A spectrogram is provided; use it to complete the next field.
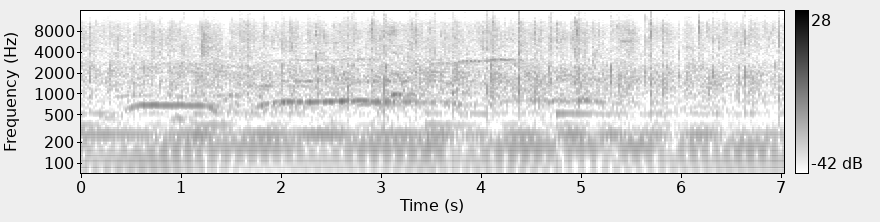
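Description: audience clapping in praise

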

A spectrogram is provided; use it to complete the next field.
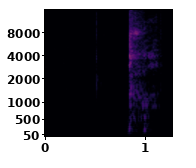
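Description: coughing

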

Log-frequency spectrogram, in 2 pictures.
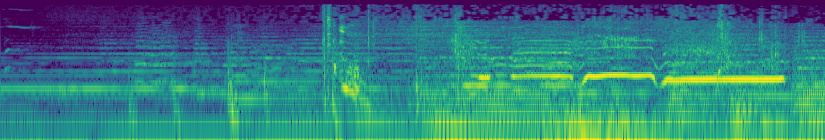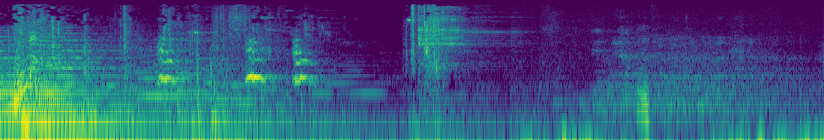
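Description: dog barking

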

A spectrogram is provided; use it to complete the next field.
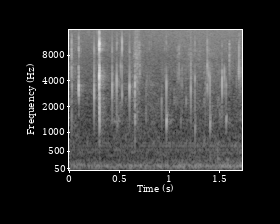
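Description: biting and chewing food

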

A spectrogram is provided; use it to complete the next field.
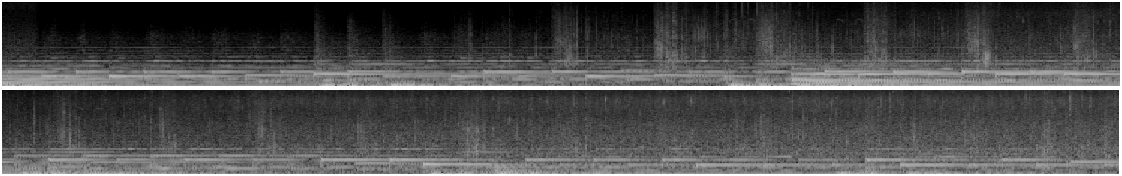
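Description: babbling brook water

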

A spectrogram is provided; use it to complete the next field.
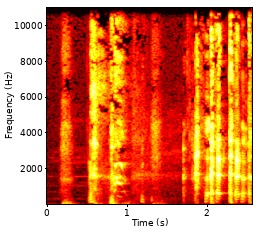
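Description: woman coughing

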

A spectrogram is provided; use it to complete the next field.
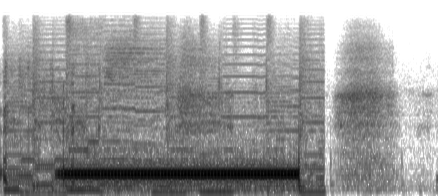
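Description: telephone dial tone

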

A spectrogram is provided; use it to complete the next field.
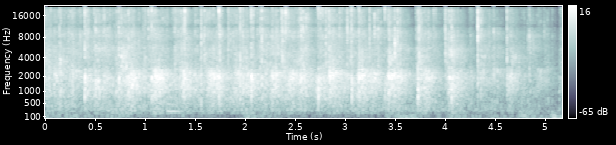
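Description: audience applause

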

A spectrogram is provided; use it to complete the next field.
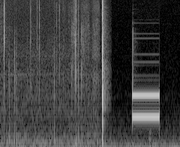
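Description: telephone line tone

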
